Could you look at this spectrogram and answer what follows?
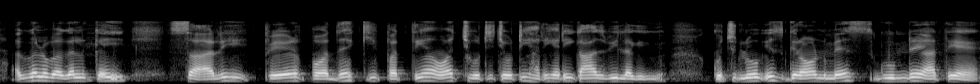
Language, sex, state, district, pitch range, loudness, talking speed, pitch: Hindi, female, Uttar Pradesh, Jalaun, 140-165 Hz, -15 LUFS, 145 wpm, 150 Hz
